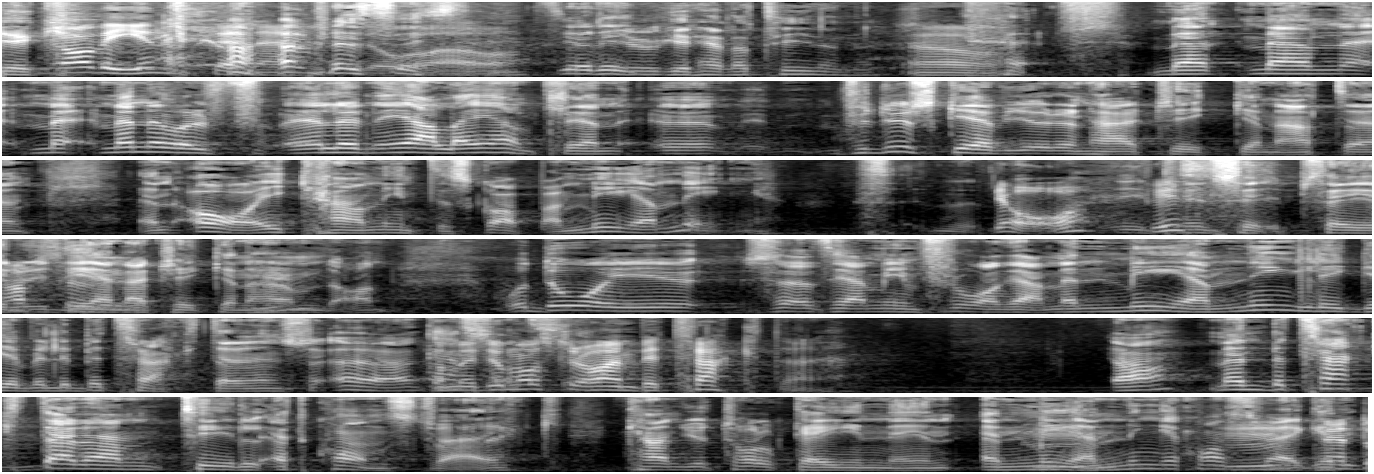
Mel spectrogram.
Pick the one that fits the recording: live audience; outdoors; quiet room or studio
live audience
